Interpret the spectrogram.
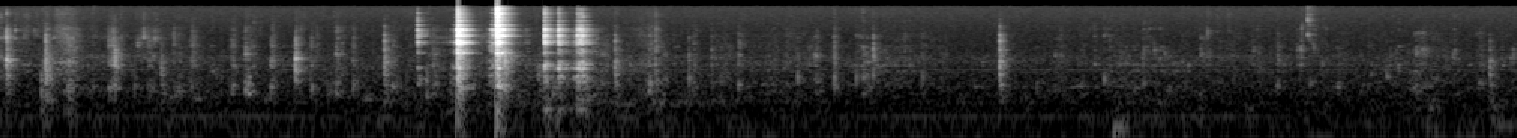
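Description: Two people chewing crispy breadcrumb-coated chicken chunks: many small crunches and mouth clicks, with a cluster of louder sharp clicks about four to six seconds in, thinning to sparse quiet chewing.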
